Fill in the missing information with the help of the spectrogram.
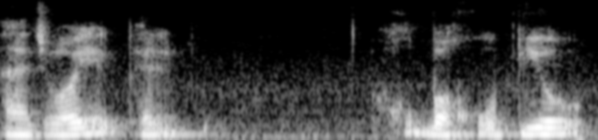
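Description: A man's voice: medium pitch, fairly even intonation, creaky, warm tone. A man giving a Quran commentary lesson, reciting verses and then explaining them in plain, conversational speech. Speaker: Quran teacher. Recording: dull lo-fi recording with faint background hum.

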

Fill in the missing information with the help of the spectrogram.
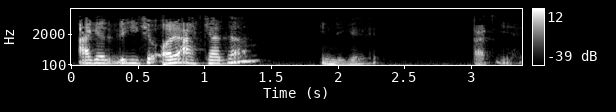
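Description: Raspy, gravelly-voiced man preaching. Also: fairly high pitch, lively intonation. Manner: asks rhetorical questions and answers them. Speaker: religious teacher. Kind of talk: sermon explaining Quranic verses. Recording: dull lo-fi recording.

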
